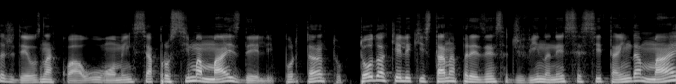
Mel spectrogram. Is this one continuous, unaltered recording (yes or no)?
yes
